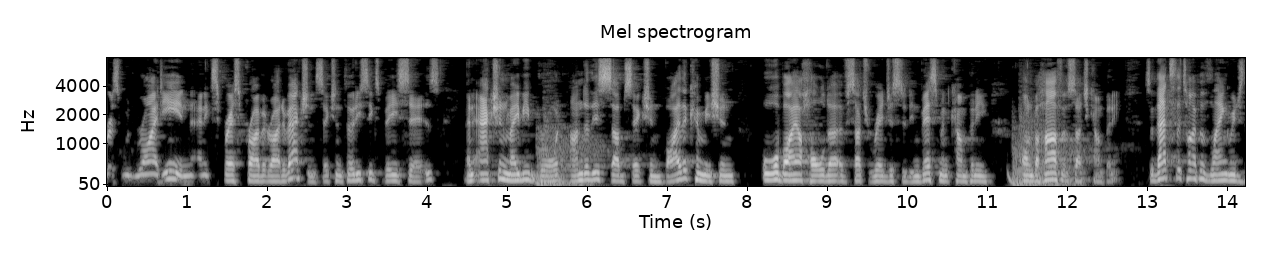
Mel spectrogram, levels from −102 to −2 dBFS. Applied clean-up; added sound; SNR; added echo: classical method Wiener filter.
